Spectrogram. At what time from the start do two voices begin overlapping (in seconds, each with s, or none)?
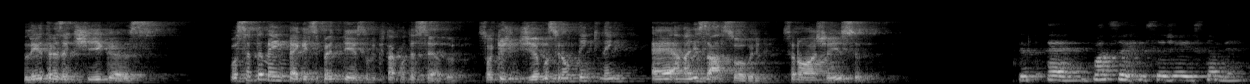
none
